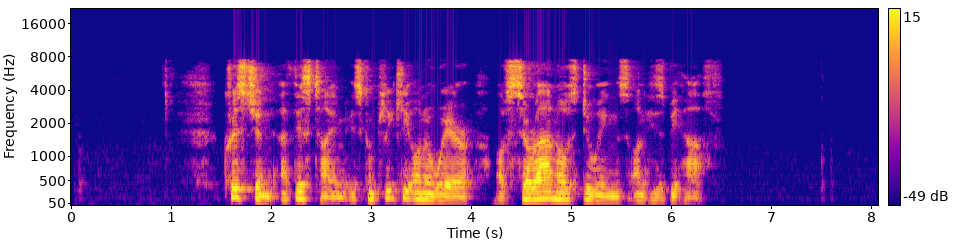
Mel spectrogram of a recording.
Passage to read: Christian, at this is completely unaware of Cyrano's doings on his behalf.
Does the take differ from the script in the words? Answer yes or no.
yes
